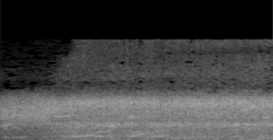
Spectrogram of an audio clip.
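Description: Steady rush of surf breaking on a sandy beach, with faint voices talking underneath.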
